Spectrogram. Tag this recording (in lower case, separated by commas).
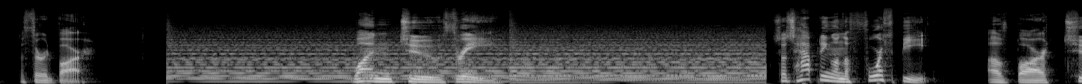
speech, music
